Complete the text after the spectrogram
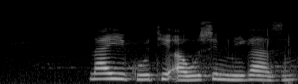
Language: South Ndebele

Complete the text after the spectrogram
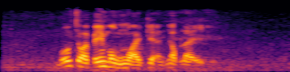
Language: Cantonese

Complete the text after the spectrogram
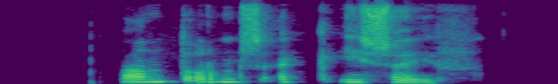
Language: Icelandic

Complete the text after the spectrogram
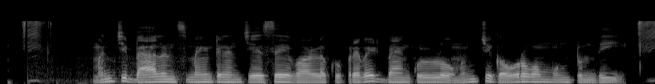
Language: Telugu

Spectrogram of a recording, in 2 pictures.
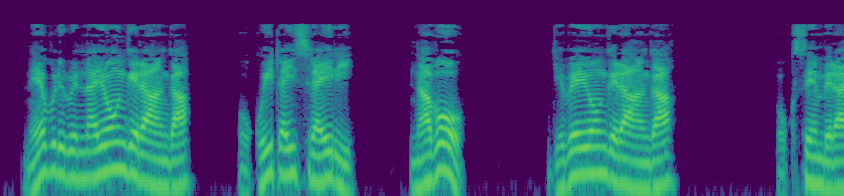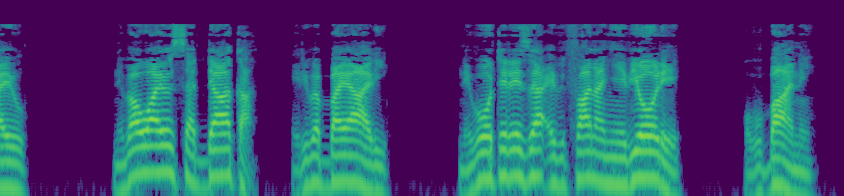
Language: Ganda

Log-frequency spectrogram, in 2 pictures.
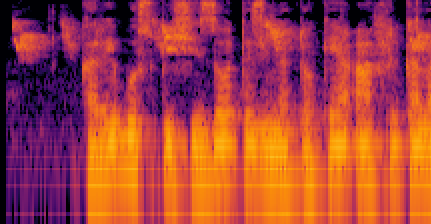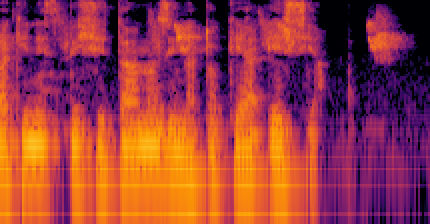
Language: Swahili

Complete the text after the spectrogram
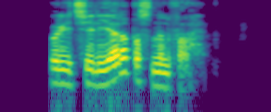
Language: Kabyle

